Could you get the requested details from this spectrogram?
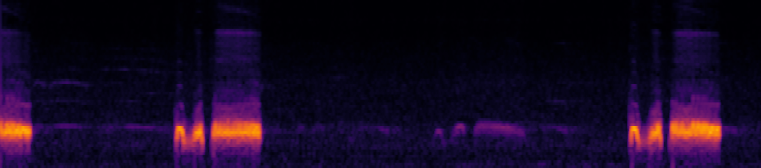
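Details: Spotted dove decoy call used to lure wild doves and train caged birds' voices: deep cooing phrases around two quick notes then a long burred coo, repeated twice with a faint softer coo between.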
